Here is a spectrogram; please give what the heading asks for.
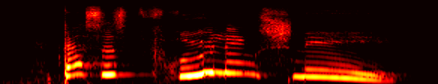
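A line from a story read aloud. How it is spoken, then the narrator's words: Called out. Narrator (German): rief Amalie jetzt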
